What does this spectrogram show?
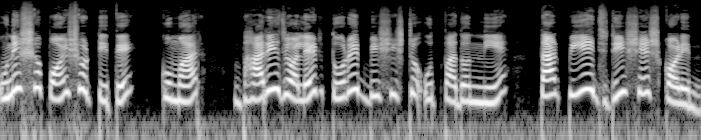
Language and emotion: Bengali, neutral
